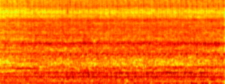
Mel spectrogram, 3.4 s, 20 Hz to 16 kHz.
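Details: 2005 Toyota Camry 2.4L idling after fuel injector and fuel rail replacement: steady even idle with no stumble or miss, light even hiss over a low hum; normal, healthy idle.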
